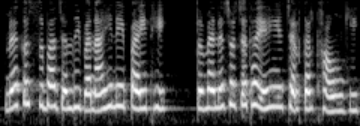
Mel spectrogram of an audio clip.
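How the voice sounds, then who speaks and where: A woman's voice: extremely high pitch, steady tone, quick pace. A woman playing a spoiled, entitled married daughter in a family melodrama, whiny, haughty and demanding. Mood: complaining, entitled. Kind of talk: Hindi family melodrama story acting.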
